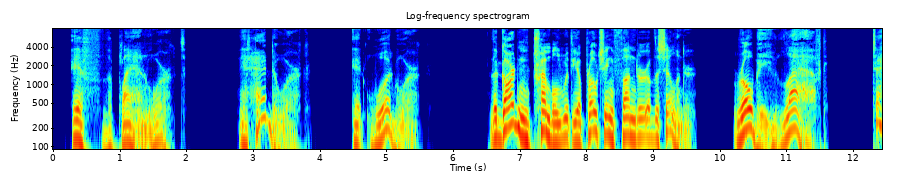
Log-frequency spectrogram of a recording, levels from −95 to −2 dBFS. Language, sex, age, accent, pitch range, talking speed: English, male, 60-79, American, 100-150 Hz, 115 wpm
